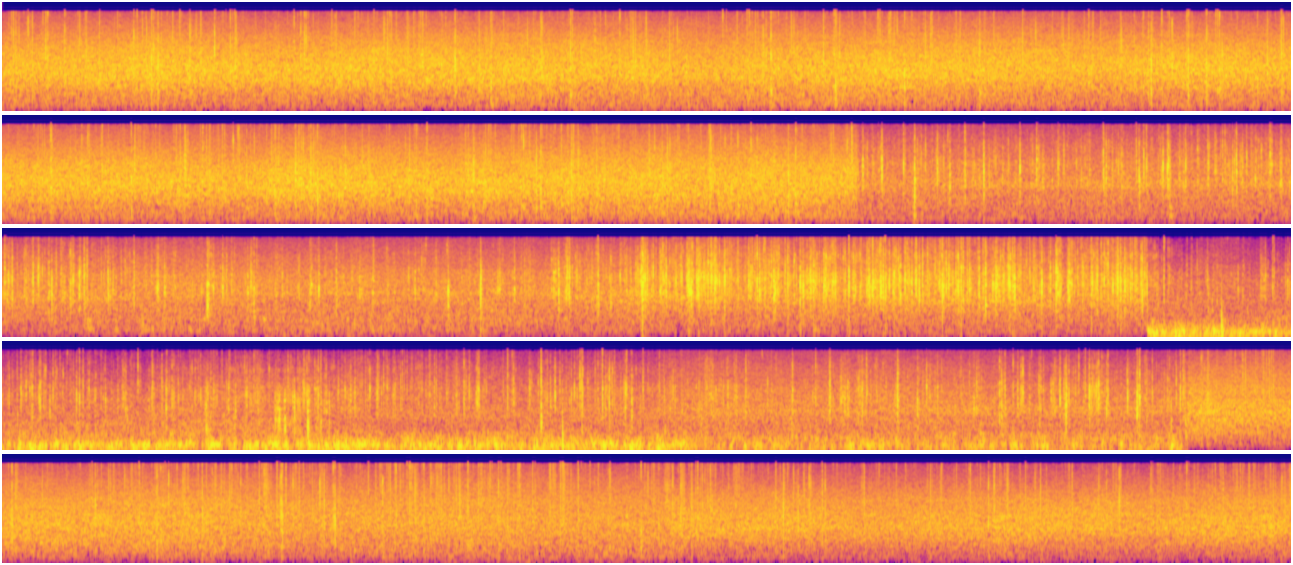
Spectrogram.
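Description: Steady rain falling in a forest, an even hiss throughout. It grows louder for a couple of seconds just past the middle, then briefly takes on a deeper, fuller tone before settling back.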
